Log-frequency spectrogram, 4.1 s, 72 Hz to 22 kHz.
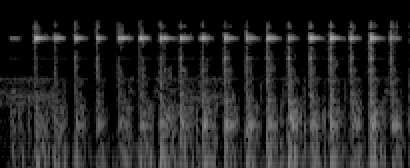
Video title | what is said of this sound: Pt 1 Safari Live's Sunrise Safari Drive at 5:30 AM on March 01, 2018 | a strange sound like metal on metal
